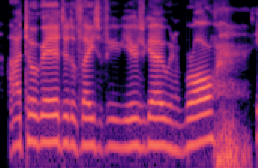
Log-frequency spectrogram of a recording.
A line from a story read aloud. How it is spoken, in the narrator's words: he volunteered in his deep, slow drawl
